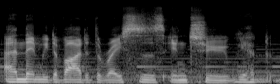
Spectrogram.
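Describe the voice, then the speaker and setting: A man's voice: on the low side, little pitch movement, normal speed, music in the background. A middle-aged man with a South African accent, answering interview questions thoughtfully with many fillers and restarts. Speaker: executive director of a pride center.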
